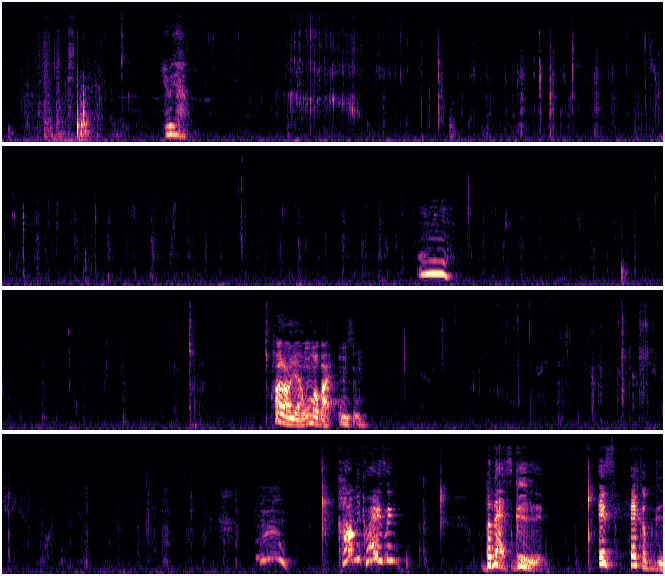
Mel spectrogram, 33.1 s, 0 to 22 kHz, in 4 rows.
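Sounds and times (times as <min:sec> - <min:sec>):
crunchy chewing: 0:02.4 - 0:19.9, 0:21.3 - 0:29.0
person humming mm: 0:13.4 - 0:14.0.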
